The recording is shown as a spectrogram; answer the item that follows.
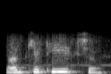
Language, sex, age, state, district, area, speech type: Kashmiri, female, 18-30, Jammu and Kashmir, Baramulla, rural, conversation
